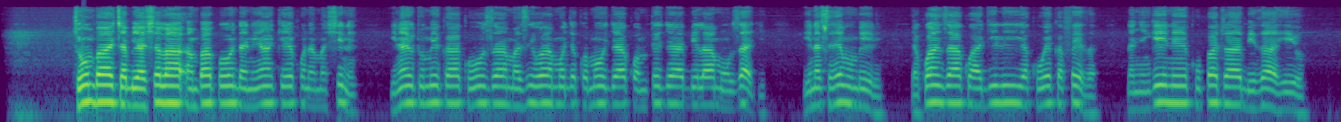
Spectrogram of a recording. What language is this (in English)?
Swahili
